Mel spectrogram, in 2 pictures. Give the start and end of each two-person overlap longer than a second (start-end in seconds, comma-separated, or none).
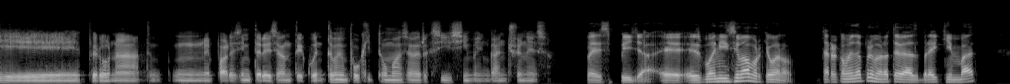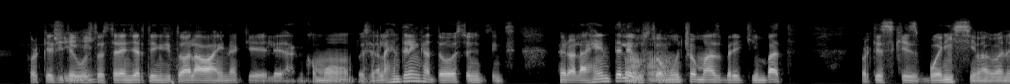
none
